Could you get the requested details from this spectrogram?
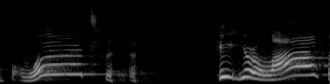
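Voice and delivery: very high, hammed-up disbelief; astonished king. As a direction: squeal it high, as if you can't believe it. King finds Daniel alive.

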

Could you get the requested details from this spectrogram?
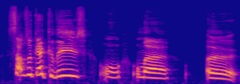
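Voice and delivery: high, slow granny fumbling; granny losing her punchline; high mock-granny stalling; old woman voice. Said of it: "uma velha desdentada".

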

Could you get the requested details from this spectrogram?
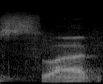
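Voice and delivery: usual speaking voice

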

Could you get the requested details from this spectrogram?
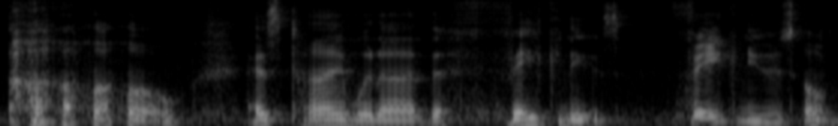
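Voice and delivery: ordinary talk, nothing marked

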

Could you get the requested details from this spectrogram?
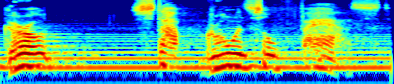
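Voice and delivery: soft, slow pleading to a daughter; tender plea. Retold or imitated. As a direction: beg her gently to stop growing. Parent pleading with growing daughter.

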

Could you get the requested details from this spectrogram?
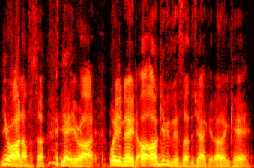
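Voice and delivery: loud, over-eager surrender to a policeman; hammed-up frightened compliance; mock panic. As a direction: blurt it out, desperate to please. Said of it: "I'm sitting there shitting myself".

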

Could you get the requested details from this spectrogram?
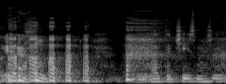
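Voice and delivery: put-on slow French-accented English, laughing; imitated French accent. French friends asking about their raclette machine, imitated French accent. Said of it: "Is that how they said it?".

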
